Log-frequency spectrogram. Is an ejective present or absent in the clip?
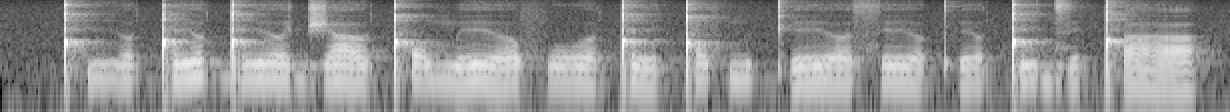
present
